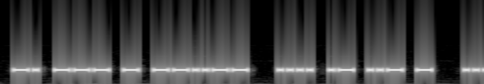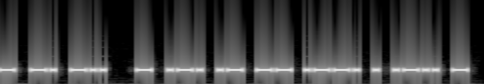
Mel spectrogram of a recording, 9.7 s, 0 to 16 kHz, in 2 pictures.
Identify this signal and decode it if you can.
Morse code, heard as a keyed tone, about 25 wpm, 630 Hz. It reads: NOT, HAUT UND TRAMPELT
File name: 005 Fünfter Streich 25wpm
